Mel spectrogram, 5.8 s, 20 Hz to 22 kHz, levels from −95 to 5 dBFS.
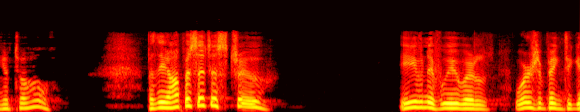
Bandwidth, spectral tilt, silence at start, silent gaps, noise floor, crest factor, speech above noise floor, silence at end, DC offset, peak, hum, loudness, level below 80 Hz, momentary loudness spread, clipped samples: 7.2 kHz; -6 dB/octave; 0 s; none; -85 dBFS; 18 dB; 64 dB; 0 s; under 0.1%; -6 dBFS; none; -21 LUFS; -68 dBFS; 11 LU; under 0.1%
